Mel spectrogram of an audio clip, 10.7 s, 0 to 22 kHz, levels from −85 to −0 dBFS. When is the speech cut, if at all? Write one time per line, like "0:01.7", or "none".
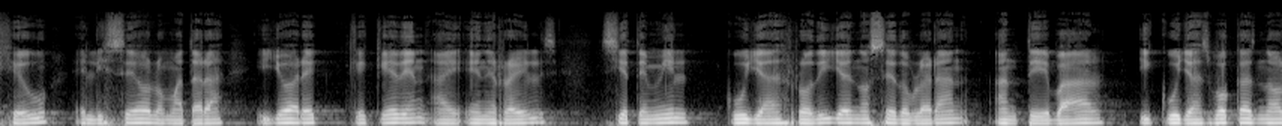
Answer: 0:02.9
0:06.0
0:08.2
